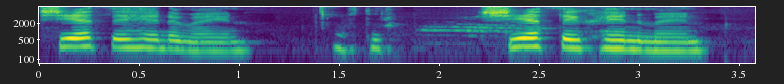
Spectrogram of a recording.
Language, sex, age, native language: Icelandic, male, 7, Icelandic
